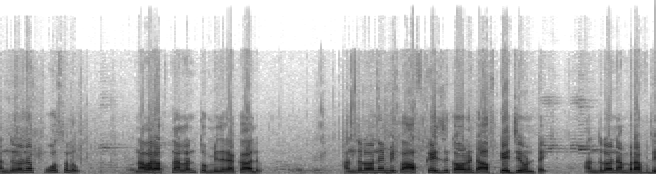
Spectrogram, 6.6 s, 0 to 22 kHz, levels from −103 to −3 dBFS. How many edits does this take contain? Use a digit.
0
